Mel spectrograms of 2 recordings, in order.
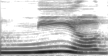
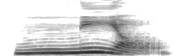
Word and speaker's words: kneel: Glisson glisten Glisan number three meal I will kneel down on the floor to pick up a piece of paper kneel number four design I cannot wait to design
